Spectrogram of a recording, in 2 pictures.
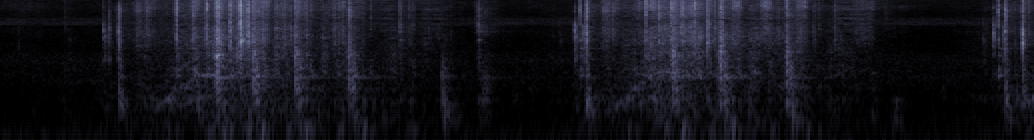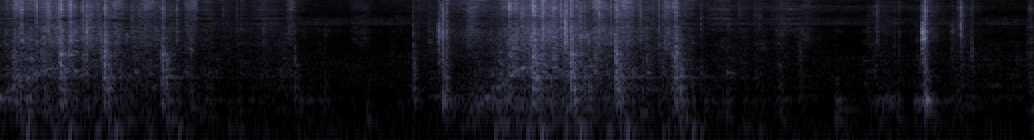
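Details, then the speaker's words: Worn-out mower engine (burns oil, blue smoke on cold starts, loud knock) that stalled after three minutes; four rope pulls with starting fluid, won't fire, fast rattling knock each pull, almost zero pull effort; owner suspects fuel issue. "you can even hear the knocking noise as i pull on the rope now the engine is so worn out that it takes almost zero effort to pull the rope"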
